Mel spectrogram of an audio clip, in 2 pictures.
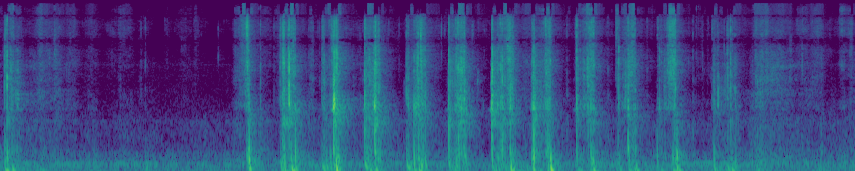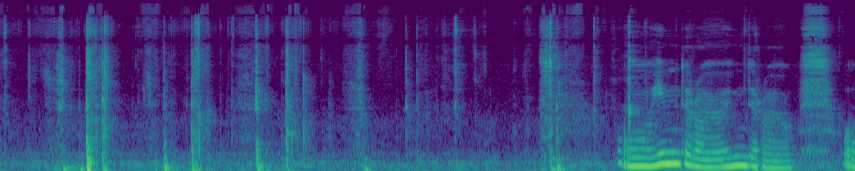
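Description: Tarot cards being shuffled and drawn at a table, giving a run of close, crisp card slaps and flicks spread across the clip, followed near the end by a short burst of a voice.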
